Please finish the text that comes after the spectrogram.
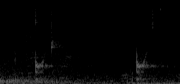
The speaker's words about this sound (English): Only now did the glittering edges begin to soften and slide, and drip into the channel where the water flowed away from the washing of the dead.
